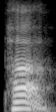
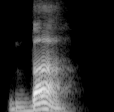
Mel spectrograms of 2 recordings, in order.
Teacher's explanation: there's a P which is unvoiced and a B which is voiced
